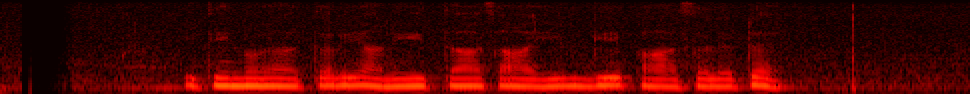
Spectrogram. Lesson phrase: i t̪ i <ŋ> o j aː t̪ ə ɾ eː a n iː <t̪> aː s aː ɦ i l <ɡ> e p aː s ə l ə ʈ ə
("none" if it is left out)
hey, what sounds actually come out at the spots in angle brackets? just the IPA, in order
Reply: n, t̪, ɡ

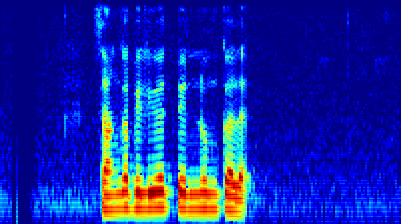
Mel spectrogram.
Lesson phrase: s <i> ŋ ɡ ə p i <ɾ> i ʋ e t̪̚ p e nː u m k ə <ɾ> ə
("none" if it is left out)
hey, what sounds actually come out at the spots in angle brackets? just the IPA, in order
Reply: a, l, l

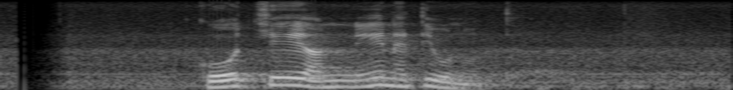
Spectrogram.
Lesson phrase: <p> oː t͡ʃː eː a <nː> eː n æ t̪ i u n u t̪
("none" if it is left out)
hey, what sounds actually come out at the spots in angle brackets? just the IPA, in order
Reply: k, nː

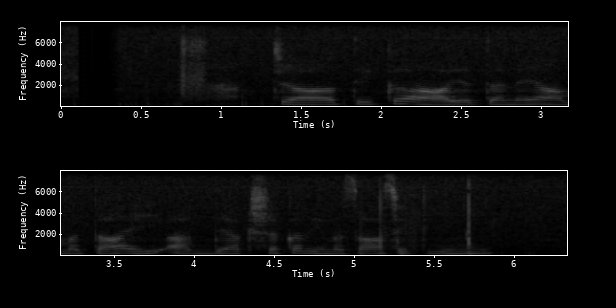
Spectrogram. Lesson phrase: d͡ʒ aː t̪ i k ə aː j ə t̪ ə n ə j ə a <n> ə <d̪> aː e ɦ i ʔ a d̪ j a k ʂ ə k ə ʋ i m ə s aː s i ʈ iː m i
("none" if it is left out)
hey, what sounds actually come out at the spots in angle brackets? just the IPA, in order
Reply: m, t̪

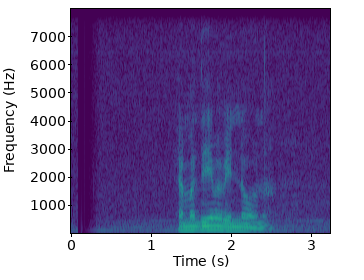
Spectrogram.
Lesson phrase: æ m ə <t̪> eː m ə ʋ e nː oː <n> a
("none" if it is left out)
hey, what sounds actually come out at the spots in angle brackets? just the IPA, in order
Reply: d̪, n

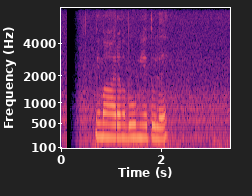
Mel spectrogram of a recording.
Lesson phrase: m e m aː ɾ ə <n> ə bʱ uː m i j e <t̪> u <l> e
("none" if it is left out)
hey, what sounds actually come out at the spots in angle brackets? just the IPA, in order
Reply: m, t̪, l

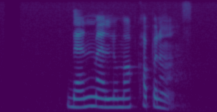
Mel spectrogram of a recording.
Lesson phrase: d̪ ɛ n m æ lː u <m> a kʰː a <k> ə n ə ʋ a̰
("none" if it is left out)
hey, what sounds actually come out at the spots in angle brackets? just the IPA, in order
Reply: m, p

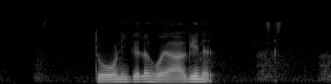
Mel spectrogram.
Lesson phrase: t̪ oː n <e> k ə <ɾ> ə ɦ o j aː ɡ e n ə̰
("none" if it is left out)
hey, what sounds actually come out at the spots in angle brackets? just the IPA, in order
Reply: i, l

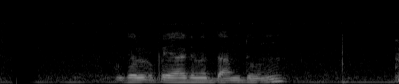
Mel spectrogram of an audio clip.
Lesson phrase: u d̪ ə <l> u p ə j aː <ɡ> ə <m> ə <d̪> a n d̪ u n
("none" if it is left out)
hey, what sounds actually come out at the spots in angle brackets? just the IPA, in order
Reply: l, ɡ, n, d̪

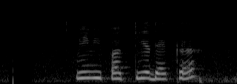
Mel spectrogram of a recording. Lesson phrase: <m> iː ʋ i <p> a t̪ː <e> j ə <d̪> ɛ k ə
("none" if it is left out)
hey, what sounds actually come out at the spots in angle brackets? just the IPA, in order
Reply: m, p, i, d̪

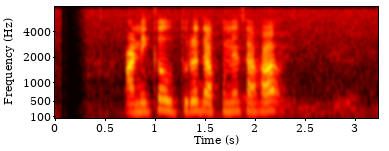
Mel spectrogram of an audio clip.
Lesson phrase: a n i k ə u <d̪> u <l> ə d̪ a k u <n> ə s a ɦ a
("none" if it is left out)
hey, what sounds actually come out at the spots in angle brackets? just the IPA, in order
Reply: t̪, ɾ, n

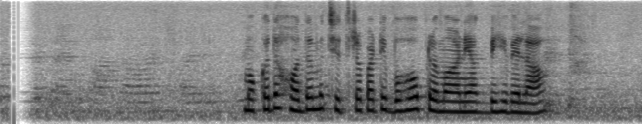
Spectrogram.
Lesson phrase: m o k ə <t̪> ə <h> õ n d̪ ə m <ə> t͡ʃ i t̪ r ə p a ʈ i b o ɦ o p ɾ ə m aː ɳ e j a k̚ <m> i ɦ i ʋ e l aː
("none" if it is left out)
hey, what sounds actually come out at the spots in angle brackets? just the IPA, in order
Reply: d̪, h, ə, b

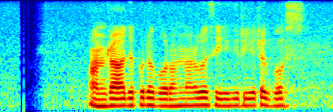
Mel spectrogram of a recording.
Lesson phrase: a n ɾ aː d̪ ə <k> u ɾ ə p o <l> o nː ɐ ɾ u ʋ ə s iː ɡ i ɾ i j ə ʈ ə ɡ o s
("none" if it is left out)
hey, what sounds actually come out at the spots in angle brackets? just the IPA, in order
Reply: p, ɾ

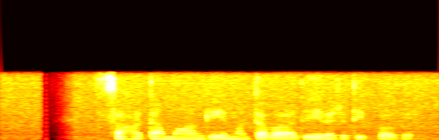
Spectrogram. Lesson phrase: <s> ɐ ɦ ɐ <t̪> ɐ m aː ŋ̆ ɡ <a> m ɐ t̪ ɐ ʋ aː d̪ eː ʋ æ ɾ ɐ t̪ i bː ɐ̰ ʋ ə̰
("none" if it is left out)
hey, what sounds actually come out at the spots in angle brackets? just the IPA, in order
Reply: s, t̪, e

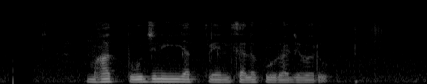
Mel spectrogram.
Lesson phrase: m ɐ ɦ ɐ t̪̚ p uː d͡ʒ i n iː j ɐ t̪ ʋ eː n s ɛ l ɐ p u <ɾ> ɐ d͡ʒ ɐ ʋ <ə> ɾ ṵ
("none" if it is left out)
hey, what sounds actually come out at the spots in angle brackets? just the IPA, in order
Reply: ɾ, ɐ

